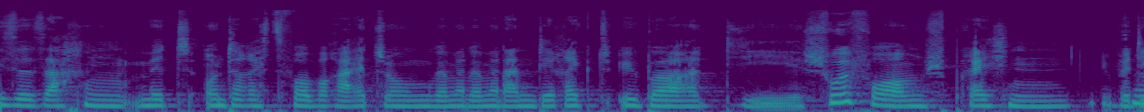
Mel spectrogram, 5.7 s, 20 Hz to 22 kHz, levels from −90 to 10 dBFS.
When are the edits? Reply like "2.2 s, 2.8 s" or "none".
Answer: 2.3 s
